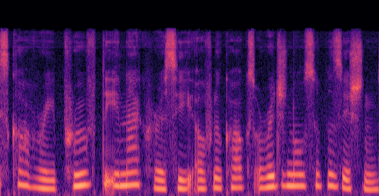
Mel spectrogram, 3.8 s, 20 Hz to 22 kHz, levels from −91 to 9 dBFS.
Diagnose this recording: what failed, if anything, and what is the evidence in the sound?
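Nothing has failed: the speech comes through the WebRTC call path intact, with a top end that stops near 12 kHz, consistent with an Opus codec running at around 40 kbps, and the room noise sits about 41 dB below the speech.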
